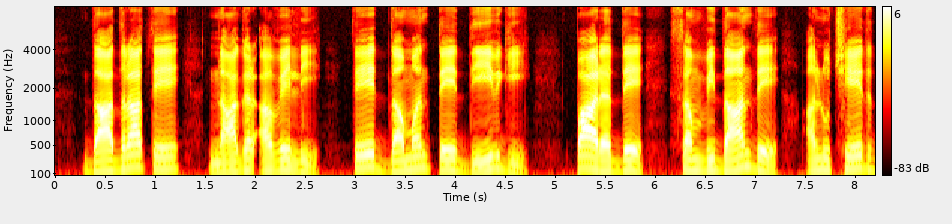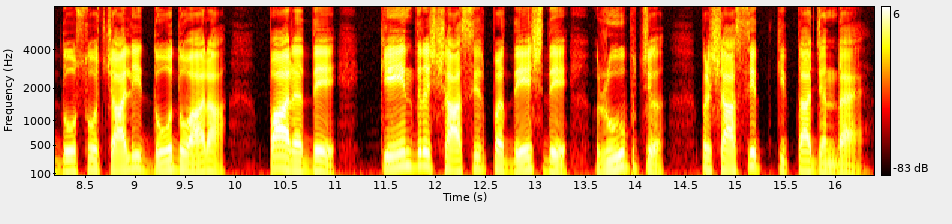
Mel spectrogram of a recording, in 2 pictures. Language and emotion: Dogri, neutral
